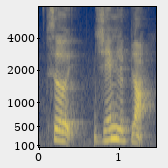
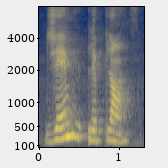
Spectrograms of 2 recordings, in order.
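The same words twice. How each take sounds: First: Slow, careful French "j'aime les plantes". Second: "J'aime les plantes" said very slowly, syllable by syllable; slow French repeat. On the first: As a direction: sound out "j'aime les plantes" slowly in a learner's French accent. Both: Shown as a demonstration. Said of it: "say it before I click it".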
